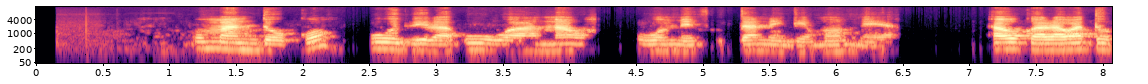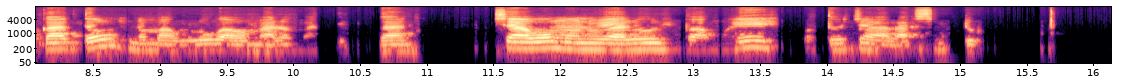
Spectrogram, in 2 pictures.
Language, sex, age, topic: Oshiwambo, female, 18-24, agriculture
